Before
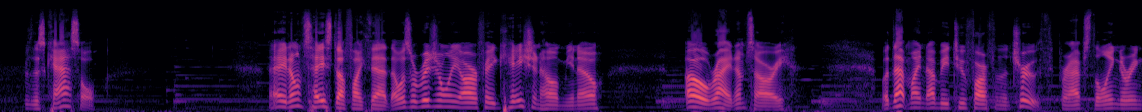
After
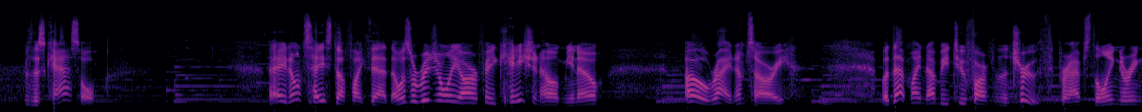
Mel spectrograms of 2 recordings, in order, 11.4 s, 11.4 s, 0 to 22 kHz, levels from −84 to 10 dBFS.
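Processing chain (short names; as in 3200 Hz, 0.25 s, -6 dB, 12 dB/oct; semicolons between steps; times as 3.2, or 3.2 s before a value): Bessel high-pass 720 Hz, order 6; high shelf 7300 Hz -8 dB; compressor 8:1, threshold -40 dBFS, peak gain reduction 18.5 dB; gain +4.5 dB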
